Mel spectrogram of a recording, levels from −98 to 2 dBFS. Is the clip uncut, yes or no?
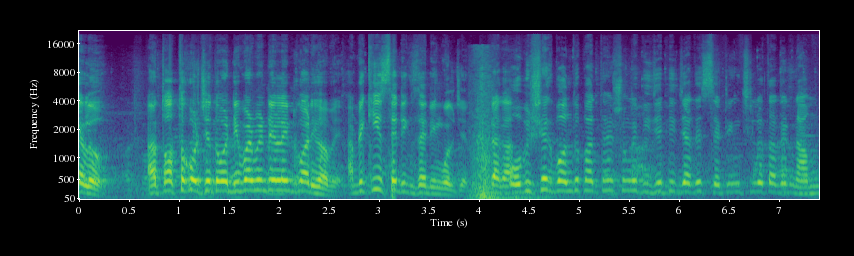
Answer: no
